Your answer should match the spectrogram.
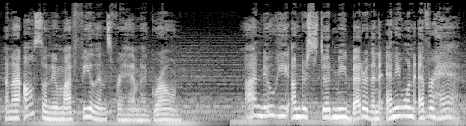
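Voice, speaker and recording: A woman's voice: mid-range voice, normal speed, a little mellow, lightly acted. Actress as a troubled, confessional mother over music. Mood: reflective narration. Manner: hesitant, confessional. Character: troubled drug-using mother, lonely, wavering, confiding. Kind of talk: radio drama dialogue and first-person narration.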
